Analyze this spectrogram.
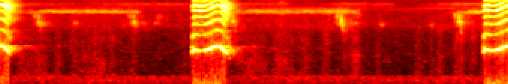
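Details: Asian koel played as bait for slingshot hunters: loud, harmonic-rich swooping notes spaced roughly four seconds apart, with a thin high whine and quiet gaps between them.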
